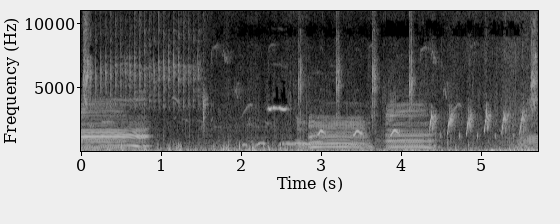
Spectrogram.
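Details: Morning herd of tame cattle driven along a village road to the fields. A long low moo opens, then two wavering, harmonic moos follow, with quick bird chirps and hoof scuffs throughout.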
